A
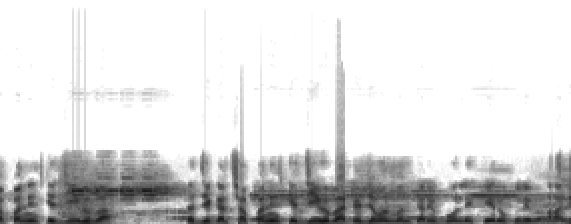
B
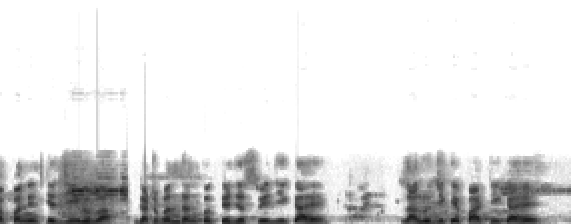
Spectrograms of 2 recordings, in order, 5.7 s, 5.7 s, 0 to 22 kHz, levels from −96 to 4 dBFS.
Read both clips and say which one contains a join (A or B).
B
